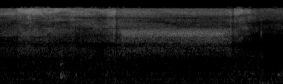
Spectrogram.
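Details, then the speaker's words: 2005 Honda Accord AC condenser, engine off, low side fed about 40 psi compressed air: steady sharp hiss escaping through a small pinhole in the condenser; condenser is shot, likely why the AC isn't working. "You hear it? Look at that. We have a small hole. Yeah. So, this condenser is actually shot, and that's probably why this gentleman's air conditioning is not working."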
